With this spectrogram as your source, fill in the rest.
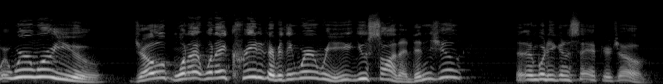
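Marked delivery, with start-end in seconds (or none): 0.0-4.6 sarcastic, swooping and high-pitched. Acting out God questioning Job: God speaking sarcastically. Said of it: "you feel the sarcasm just dripping off of this".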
